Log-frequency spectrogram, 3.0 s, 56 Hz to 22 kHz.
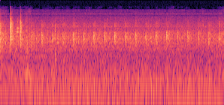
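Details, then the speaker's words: Boosted G23 engine at warm idle around 1,000 rpm after swapping 75a to 65a 1320 Performance mount inserts: sharp rapid slapping tick over low idle, barely audible at 1,500 rpm fast idle from the thermo valve; cause unconfirmed. "it would have been all right not slapping noise you could hardly hear it I mean you heard it earlier but now the RPM is like 1,000 or"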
